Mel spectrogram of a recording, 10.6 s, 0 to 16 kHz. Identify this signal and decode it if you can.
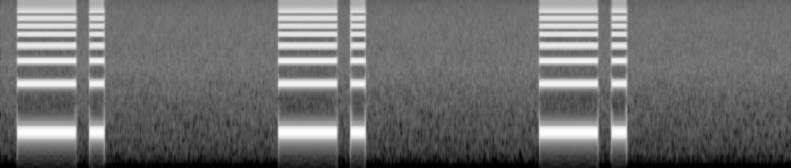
Beep code, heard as beeps from a small speaker, played three times, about 800 Hz. 1 long, 1 short. In IBM BIOS tables: system board problem.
